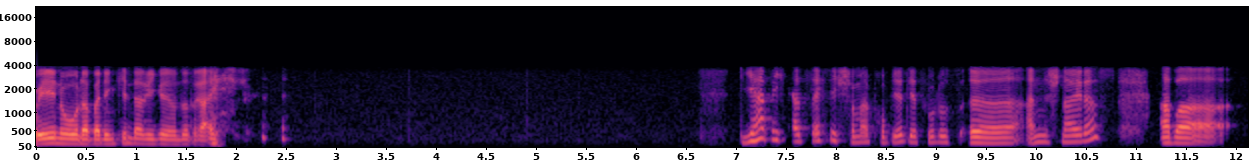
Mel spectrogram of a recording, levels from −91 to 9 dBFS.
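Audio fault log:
The speech is carried over G.711 mu-law telephone coding at 64 kbps, which is working as intended: the audible band runs from about 150 Hz to 3.5 kHz with nothing above about 3.7 kHz, and the logarithmic coding adds at most a faint noise that follows the signal level.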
